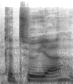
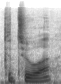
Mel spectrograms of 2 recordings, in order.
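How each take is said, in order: First: The name is said with Spanish-style sounds. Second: The name is said with English-style sounds. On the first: The speaker calls it wrong. "some people say Cotulla ... maybe a Spanish pronunciation there" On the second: The speaker calls it right. "but Cotulla"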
